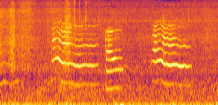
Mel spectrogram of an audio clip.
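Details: White-and-brown stray cat, very affectionate, walking toward people along a road while meowing: three clear tonal meows, each rising then gently falling, spaced about a second apart, over a constant low-pitched hum.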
